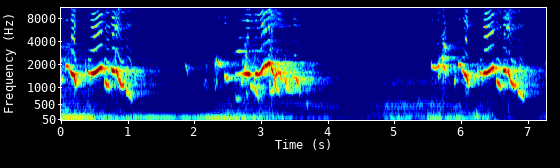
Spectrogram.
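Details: Black-naped oriole in full loud song, the kind played to coax reluctant orioles into singing: three bursts of fluty, slurred whistles separated by pauses of a second or more, over a faint low hum.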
